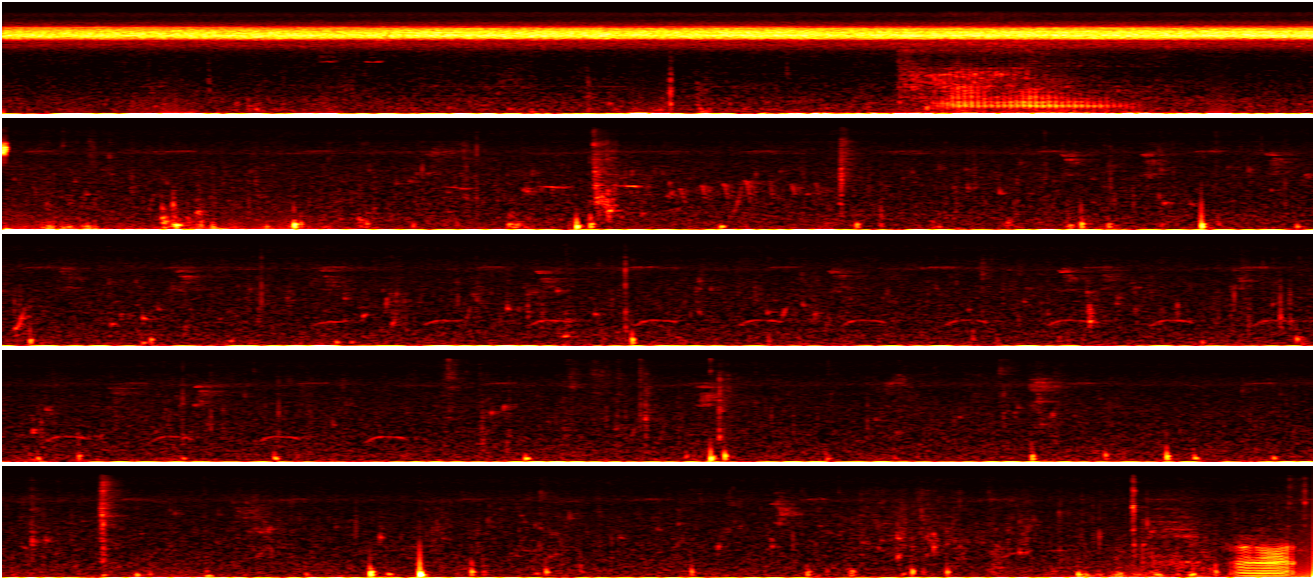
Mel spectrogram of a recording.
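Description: A loud, high, steady insect buzz that cuts off abruptly about six seconds in, with a brief lower-pitched call near five seconds. After it comes quieter open-air sound with scattered light clicks and faint high chirps.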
